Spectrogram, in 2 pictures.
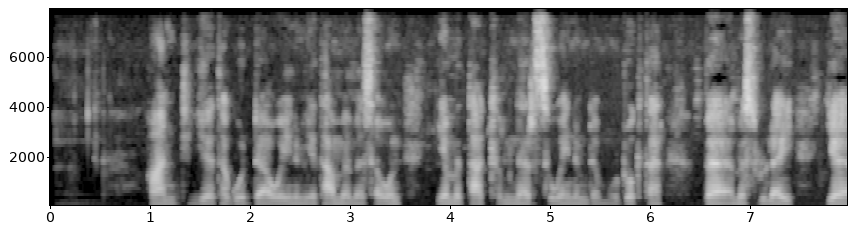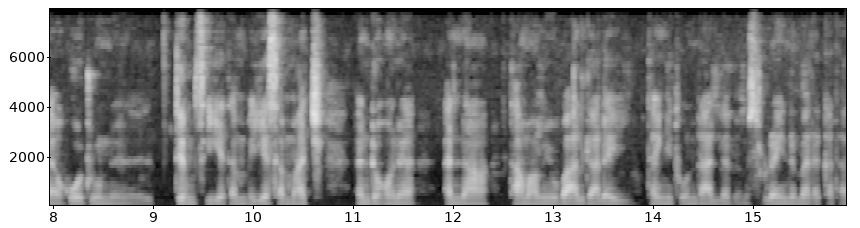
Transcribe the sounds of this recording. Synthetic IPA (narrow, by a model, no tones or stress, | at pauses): ʔand̪jɛt̪ʰəɡo̞d̪ːawɔjɪnɨmjɛt̪ʰamːəməsəwn | jɛmːɨt̪ʰːakʰːɨmnəɾswɔjnɨmd̪əɡmo̞d̪o̞kt̪ʰəɾb̥əmɨslulajː | ɛho̞d̪un | d̪̥ɨmsʼɨjɛɨjːɛsəmːat͡ʃːʔɨnd̪əɦo̞nə | ʔɨnːa | t̪ʰamamiwubəalɡalajt̪ʰəɲːɪt̪ʰoɨnd̪a̰lːəbəmɨslulajɨnd̪ɨmːələkːət̪ʰa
